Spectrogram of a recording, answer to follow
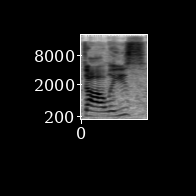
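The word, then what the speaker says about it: Dolle's: Now, it looks like it's Dole, but it is pronounced Dolly's. I've checked the website, and we've always called it Dolly's.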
